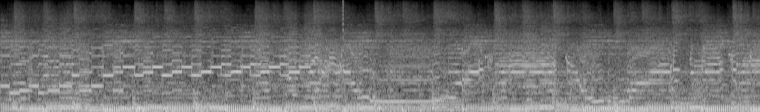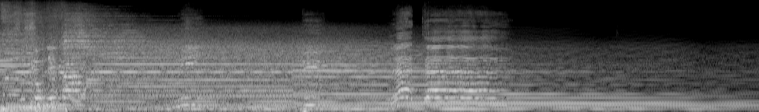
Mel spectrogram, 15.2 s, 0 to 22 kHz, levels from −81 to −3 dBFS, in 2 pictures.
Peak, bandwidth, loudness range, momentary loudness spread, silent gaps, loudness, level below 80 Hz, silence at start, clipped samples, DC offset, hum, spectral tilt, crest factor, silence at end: -6 dBFS; over 20 kHz; 3 LU; 11 LU; none; -21 LUFS; -32 dBFS; 0 s; under 0.1%; under 0.1%; none; -4.5 dB/octave; 16 dB; 0 s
